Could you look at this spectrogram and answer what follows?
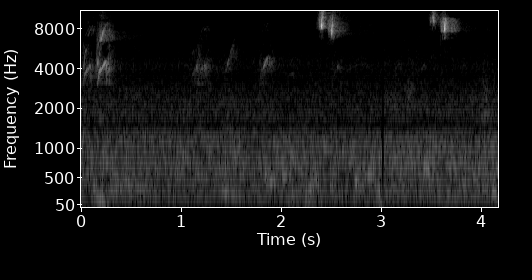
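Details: A male Meadow Bunting (Emberiza cioides) gives its ground call, short high sharp "chi-chit" notes in quick pairs about a second apart over a faint low hum; it is like a Black-faced Bunting's but slightly higher.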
